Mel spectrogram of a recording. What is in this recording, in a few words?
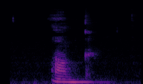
"aank", Tamil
